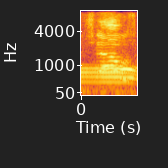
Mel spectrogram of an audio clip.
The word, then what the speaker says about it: Chao: is just ch it's Chow's good sir it is pronounced Chow oh the chws oh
